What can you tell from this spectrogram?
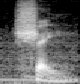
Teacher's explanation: Shin ini sangat menyembur suaranya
